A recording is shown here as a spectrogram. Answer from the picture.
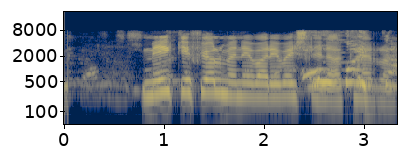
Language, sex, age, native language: Icelandic, male, 13, Icelandic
